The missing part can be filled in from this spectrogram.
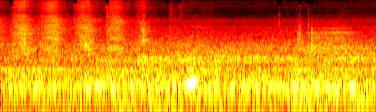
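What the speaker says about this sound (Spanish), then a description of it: "vas a ir lijando" Quiet, steady rubbing and scraping of sandpaper working along the edges of a cured epoxy resin piece, soft and continuous with a slight rhythmic back-and-forth.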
